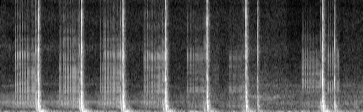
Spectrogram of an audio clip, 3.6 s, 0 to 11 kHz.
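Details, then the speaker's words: 2003 GMC Envoy XL, rear passenger quarter panel interior: sharp, steady clicks about twice a second from a stuck, skipping HVAC blend door actuator. "Oh, my clicking noise is coming from right in here. I don't know if you can see in there, but there's a little actuator right inside there."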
